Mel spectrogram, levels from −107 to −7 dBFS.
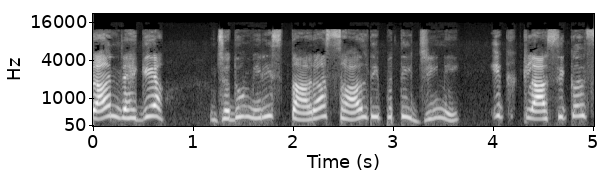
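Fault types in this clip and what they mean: Comfort noise in place of the background: from 1.05 to 1.17 s, just before "ਜਦੋਂ ਮੇਰੀ ਸਤਾਰਾਂ ਸਾਲ", the real background, about 49 dB below the loud parts, gives way for 120 ms to steady, featureless synthetic noise about 2 dB different in level, likely from Opus discontinuous transmission pausing during silence.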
